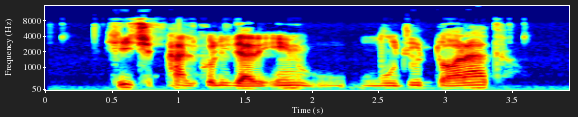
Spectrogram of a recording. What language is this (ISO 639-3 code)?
fas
